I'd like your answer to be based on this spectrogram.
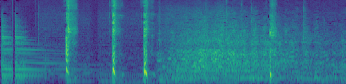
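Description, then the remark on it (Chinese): Three short, sharp throat-clearing bursts come in quick succession, followed by a softer fourth one a couple of seconds later, over a low steady background hiss. “此时你清了清嗓子”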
